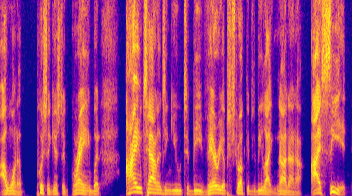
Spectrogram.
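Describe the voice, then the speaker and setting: A man talks on a podcast in a medium-pitched voice. He is candid and self-reflective, using loose slang and swearing freely. The sound is dry, with very little room in it. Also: fairly bright tone, dry recording. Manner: informal slangy talk with profanity. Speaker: podcast host. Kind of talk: casual, candid podcast conversation.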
